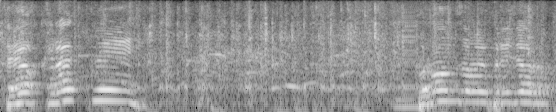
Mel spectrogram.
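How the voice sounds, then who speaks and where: A man's voice: extremely high pitch, fairly even intonation, very slow, lo-fi sound, music in the background. A man introducing wrestlers and explaining the bouts to spectators, repeating phrases for emphasis. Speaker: tournament announcer.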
